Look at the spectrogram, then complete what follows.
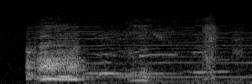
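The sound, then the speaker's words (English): A donkey brays loudly, a harsh, wheezing call that starts abruptly and stretches on for a couple of seconds with shifting pitch, no voices present. “Speaking of funny, how about a donkey crying over the death, or donkeys crying over the death of a friend?”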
